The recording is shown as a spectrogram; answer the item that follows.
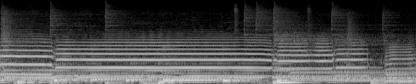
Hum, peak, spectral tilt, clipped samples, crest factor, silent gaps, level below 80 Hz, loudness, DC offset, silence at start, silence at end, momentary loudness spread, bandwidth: none; 0 dBFS; -7.5 dB/octave; under 0.1%; 14 dB; none; -34 dBFS; -15 LUFS; under 0.1%; 0 s; 0 s; 6 LU; 16.5 kHz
